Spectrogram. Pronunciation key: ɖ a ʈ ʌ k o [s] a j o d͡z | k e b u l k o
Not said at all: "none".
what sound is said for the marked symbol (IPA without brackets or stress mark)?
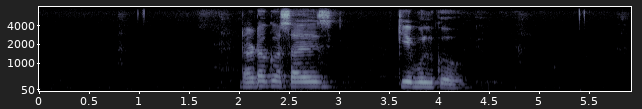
s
